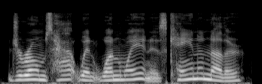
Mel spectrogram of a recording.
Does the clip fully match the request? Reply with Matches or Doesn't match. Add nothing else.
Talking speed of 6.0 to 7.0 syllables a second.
Matches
